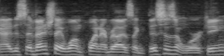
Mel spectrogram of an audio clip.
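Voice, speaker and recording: An ordinary speaking voice with an American accent carries ordinary pitch variation. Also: man. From US West Coast, northern California. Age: 20s. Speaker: sales closer. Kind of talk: interview.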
